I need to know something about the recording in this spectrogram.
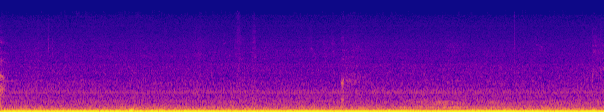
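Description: Car engine idling, heard from inside the cabin as a steady low rumble with a faint steady hum above it.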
